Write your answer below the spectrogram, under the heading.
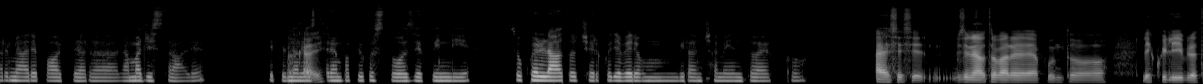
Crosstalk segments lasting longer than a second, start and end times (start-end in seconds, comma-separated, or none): none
